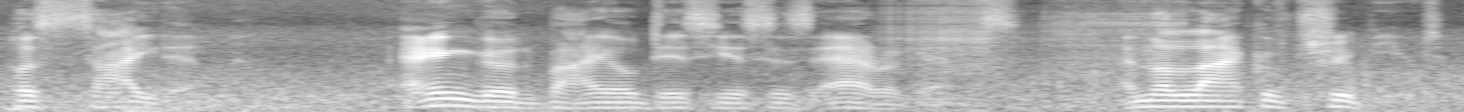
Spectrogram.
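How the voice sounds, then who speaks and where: Slow, solemn male epic narrator. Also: on the low side, noisy background. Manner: solemn, portentous. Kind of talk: dramatic scripted narration.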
